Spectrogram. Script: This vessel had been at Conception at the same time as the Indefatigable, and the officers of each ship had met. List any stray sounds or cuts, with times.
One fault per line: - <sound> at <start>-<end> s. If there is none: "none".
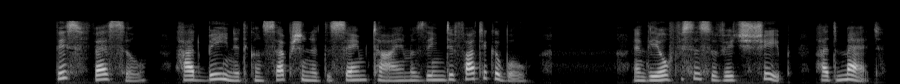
none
